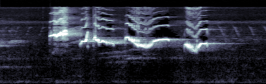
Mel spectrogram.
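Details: Oriental magpie-robin in morning sun delivering one loud, continuous phrase of bright whistled notes that slur down and up, with a final rising-falling flourish after a short gap.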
